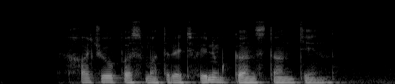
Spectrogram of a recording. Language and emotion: Russian, neutral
